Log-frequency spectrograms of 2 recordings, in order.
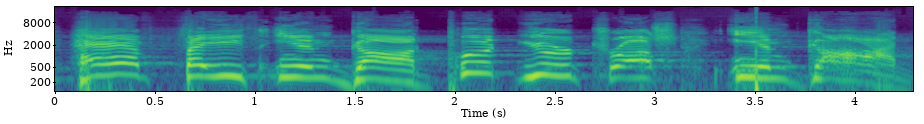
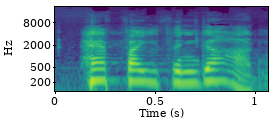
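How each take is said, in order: First: Slow and pressed, each word weighed; emphatic. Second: Said in the usual way. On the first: Shown as a demonstration. Preacher urging congregation, slow emphatic insistence. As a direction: drive have faith in God home slowly.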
